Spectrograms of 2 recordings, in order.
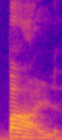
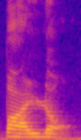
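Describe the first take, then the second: First: The word ends without any sounded final syllable. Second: The word ends with an extra sounded nasal syllable. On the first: The speaker calls it right. "we will pronounce it as parle" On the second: The speaker calls it wrong. "not parlons"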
